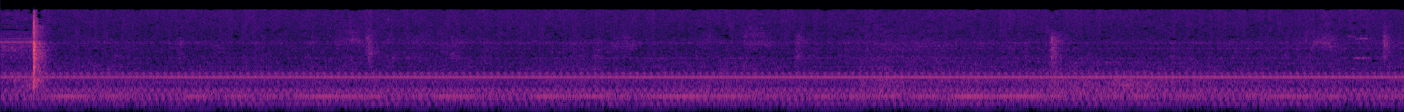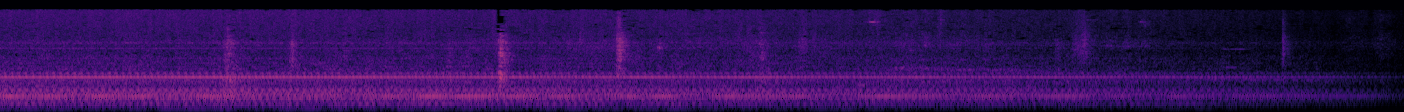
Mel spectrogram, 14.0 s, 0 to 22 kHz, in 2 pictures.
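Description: Passenger cabin of a JR West 681 series electric express train moving slowly: a steady, multi-tone mechanical hum with a few faint clicks. It fades out near the end.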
